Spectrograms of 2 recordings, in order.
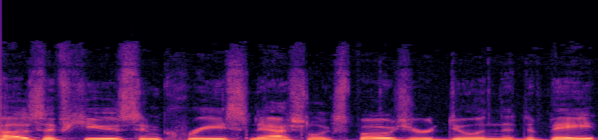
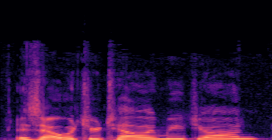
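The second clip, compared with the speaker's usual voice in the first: rising, higher teasing question; teasing rise; 9 semitones higher than usual. Retold or imitated. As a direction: needle him with a knowing lilt. Teasing his reluctant friend.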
